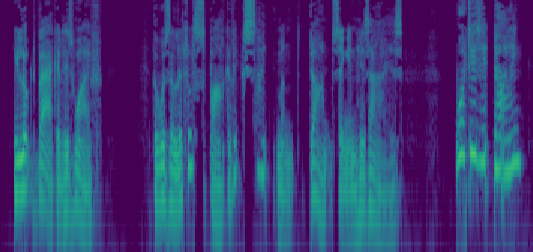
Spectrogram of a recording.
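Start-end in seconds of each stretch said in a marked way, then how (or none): 6.1-7.0 rushed and quick, very high pitch. Seeing excitement in her husband's eyes, a wife asks quickly. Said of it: "said Mrs. Fox quickly".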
